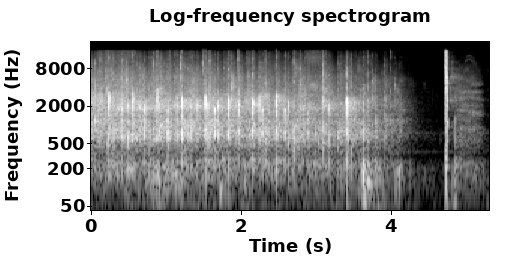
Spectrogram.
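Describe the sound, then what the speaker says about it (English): Conference audience applauding the event volunteers, a steady mass of clapping that fades out after about four seconds, then one sharp clap-like burst and a low tail. "So big round of applause for them,"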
